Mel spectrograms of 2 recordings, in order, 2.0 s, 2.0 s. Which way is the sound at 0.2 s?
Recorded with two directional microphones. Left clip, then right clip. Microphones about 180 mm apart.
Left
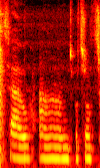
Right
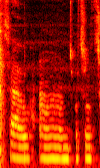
30° left (ahead or behind).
